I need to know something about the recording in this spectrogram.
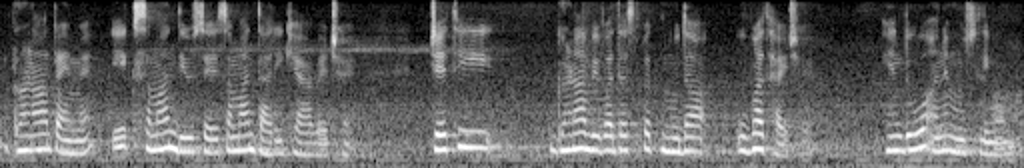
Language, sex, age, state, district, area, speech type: Gujarati, female, 30-45, Gujarat, Rajkot, urban, spontaneous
